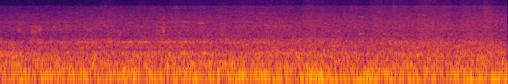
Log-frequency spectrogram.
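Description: Freight train of autorack cars rolling past close by: a loud, steady rumble of steel wheels on the rails.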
